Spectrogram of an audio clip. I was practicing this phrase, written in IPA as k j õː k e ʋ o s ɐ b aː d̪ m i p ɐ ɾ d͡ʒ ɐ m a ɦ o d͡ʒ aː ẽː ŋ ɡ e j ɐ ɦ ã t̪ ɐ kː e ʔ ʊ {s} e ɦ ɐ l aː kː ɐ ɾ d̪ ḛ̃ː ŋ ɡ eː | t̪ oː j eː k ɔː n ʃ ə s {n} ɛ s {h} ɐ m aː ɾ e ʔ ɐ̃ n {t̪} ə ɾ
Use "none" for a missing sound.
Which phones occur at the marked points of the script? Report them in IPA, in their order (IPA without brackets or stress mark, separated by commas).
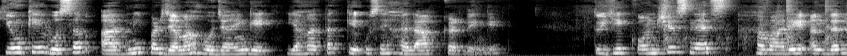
s, n, h, d̪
